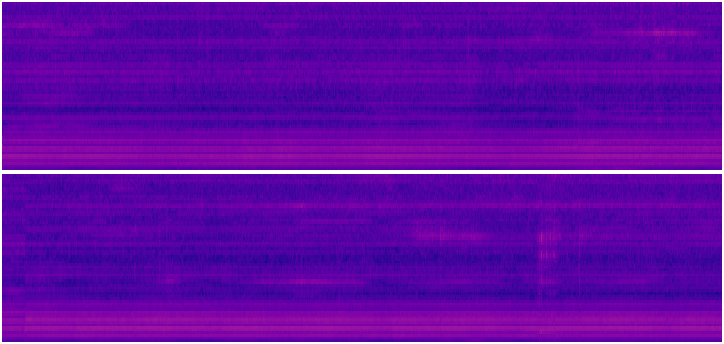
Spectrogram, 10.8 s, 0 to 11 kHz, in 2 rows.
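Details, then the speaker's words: YesWelder CT2050 welding aluminum with AC TIG at 150 Hz; 100 Hz also sounded good. Steady, even, high-pitched buzz with no crackle or sputter. Normal AC TIG arc buzz. "We still running that 150 hertz. You can hear that really high-pitched buzzing. 100 sounded pretty good."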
